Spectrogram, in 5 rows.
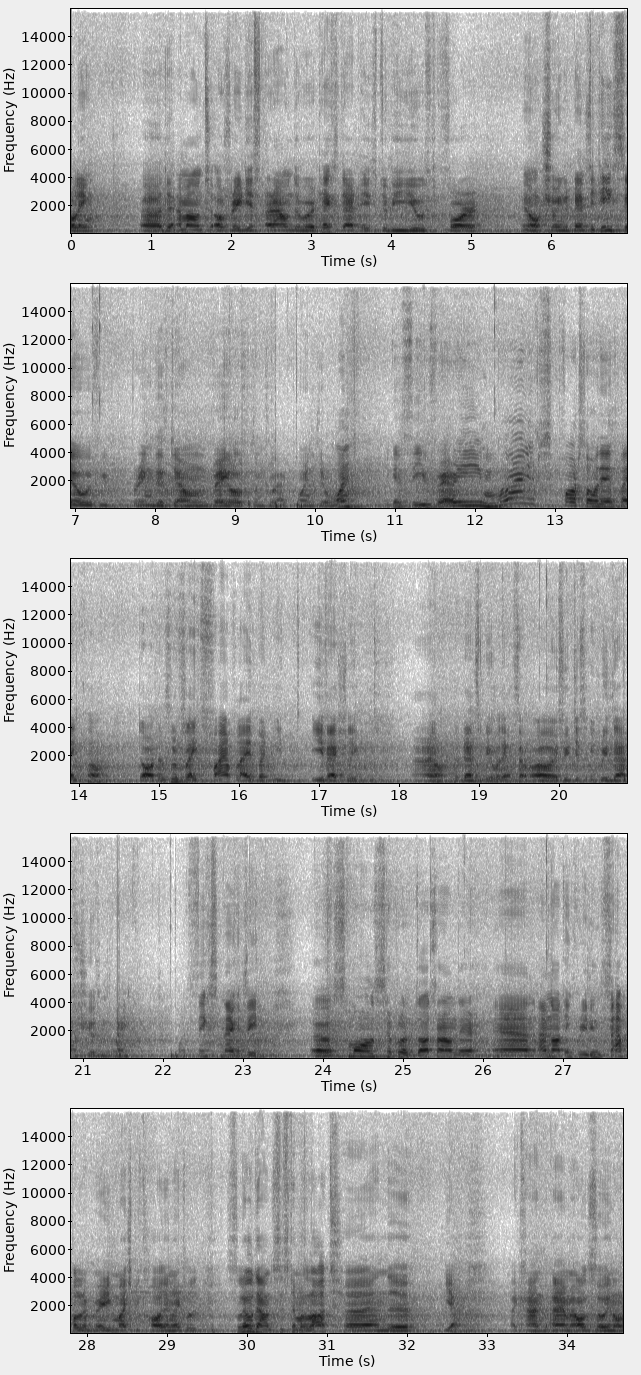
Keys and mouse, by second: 7.4-9.1 drag, 9.1 middle click, 11.5-13.3 middle drag, 19.9-21.8 drag, 25.5-28.2 middle drag.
